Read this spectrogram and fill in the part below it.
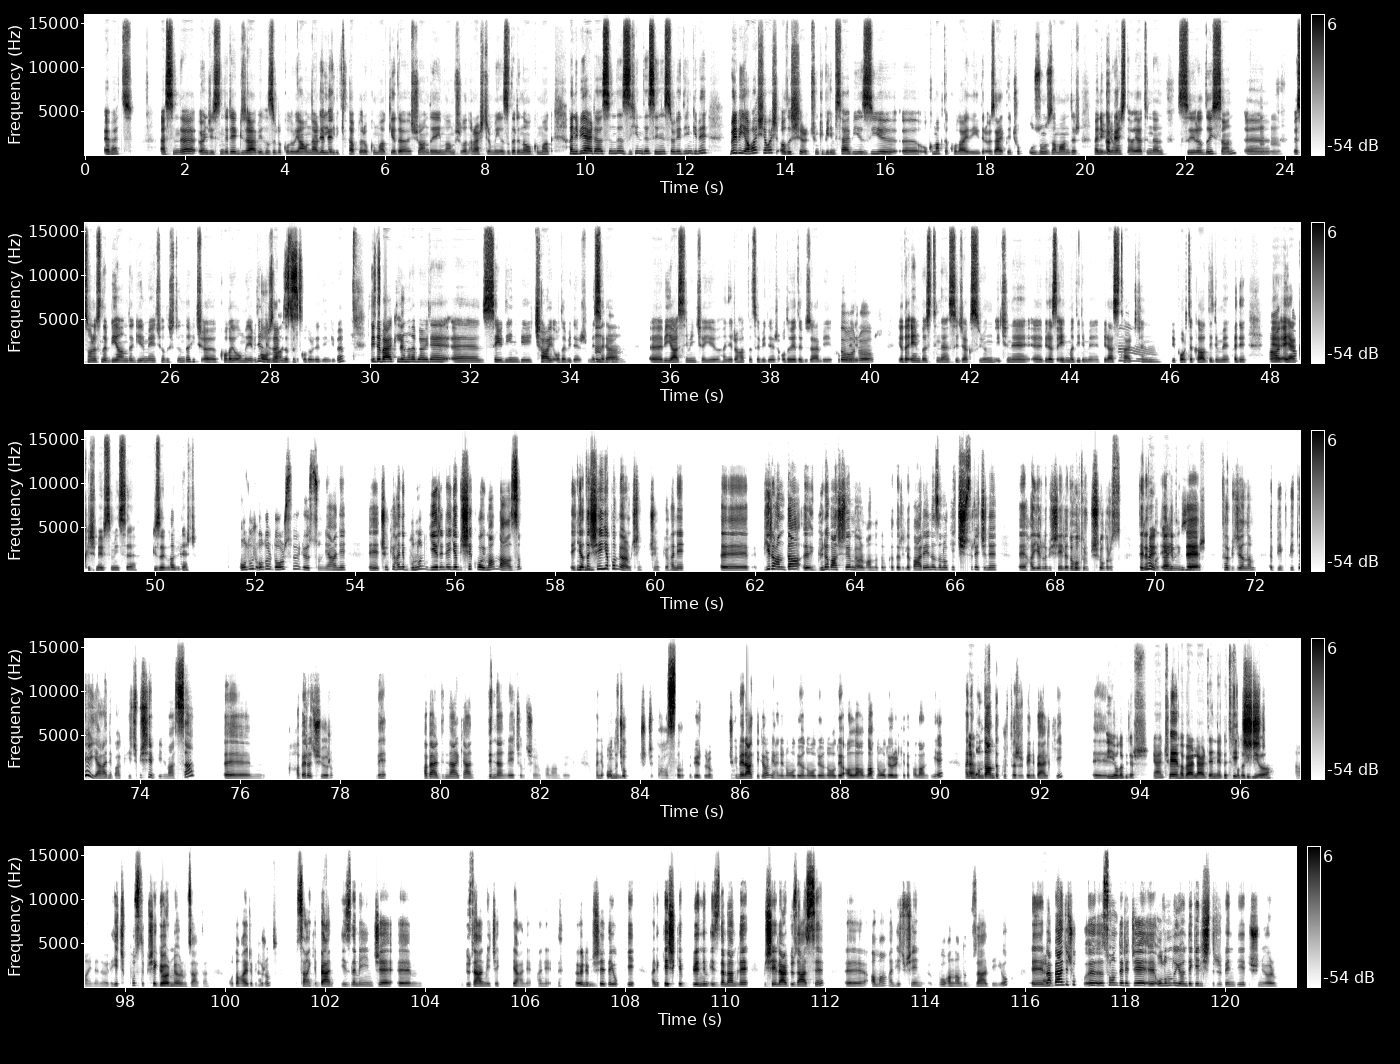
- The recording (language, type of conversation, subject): Turkish, advice, Tutarlı bir uyku programını nasıl oluşturabilirim ve her gece aynı saatte uyumaya nasıl alışabilirim?
- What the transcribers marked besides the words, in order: tapping; other background noise; laughing while speaking: "doldurmuş oluruz"; giggle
